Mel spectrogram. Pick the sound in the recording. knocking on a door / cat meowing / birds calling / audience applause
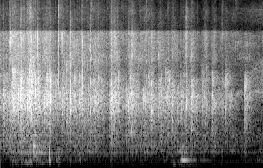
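audience applause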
